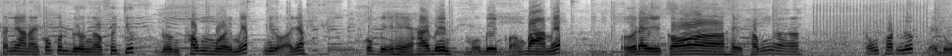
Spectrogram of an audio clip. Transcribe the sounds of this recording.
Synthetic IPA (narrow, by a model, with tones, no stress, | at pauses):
kaː˦˥k̚ɲaː˨˩na˨˩jkɔ˨˦kɔ˧nɗɨ˨˩əŋʔəː˨˩fi˨˦jt͡ɕɨ˦˥k̚ɗɨ˨˩əŋt̪ʰə˧wŋ͡mmɨ˨˩əjmɛ˦˥t̚ɲɨ̰˧˥əɲaː˧ | kɔ˨˦vḛ˧˨hɛ˨˩ɦaː˧jɓe˧nmo̰˧˩ɓe˧nxwaː˧˩ŋɓaː˧mɛ˦˥t̚ | ʔəː˧˩ɗə˧jkɔ˨˦˧ɦḛ˧˩t̪ʰə˨˦wŋ͡mə˨˧˩ | kə̰˧˦wŋ͡mt̪ʰwaː˦˧˥t̚nɨ˦˥ək̚ɗe˧˩ɗu˨˩˦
